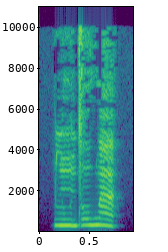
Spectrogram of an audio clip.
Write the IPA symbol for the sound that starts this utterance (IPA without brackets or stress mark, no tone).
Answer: l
